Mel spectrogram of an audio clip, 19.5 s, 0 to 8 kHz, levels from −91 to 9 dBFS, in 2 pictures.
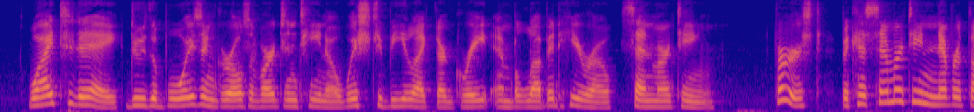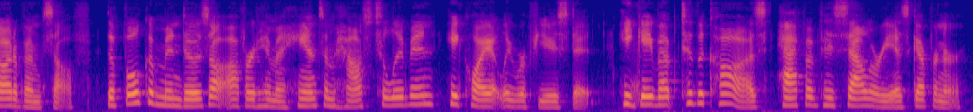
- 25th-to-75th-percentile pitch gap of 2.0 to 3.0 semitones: No, average, 4.5 semitones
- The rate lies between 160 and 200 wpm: Yes, average, 175 wpm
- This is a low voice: No, medium, 185 Hz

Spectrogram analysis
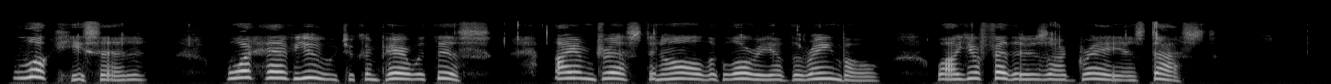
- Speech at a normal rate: No, slow, 120 wpm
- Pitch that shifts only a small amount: No, average, 3.6 semitones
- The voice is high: Yes, high, 235 Hz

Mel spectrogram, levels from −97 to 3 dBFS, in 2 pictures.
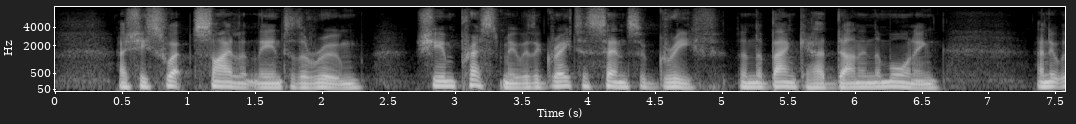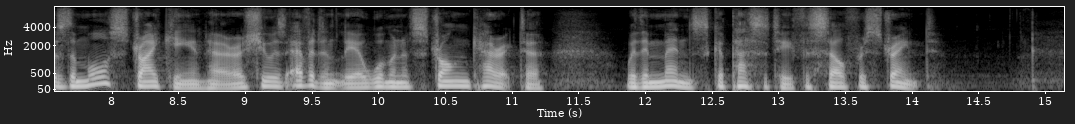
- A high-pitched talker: No, low, 105 Hz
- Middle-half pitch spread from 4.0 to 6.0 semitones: No, average, 3.6 semitones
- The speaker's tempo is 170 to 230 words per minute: Yes, average, 185 wpm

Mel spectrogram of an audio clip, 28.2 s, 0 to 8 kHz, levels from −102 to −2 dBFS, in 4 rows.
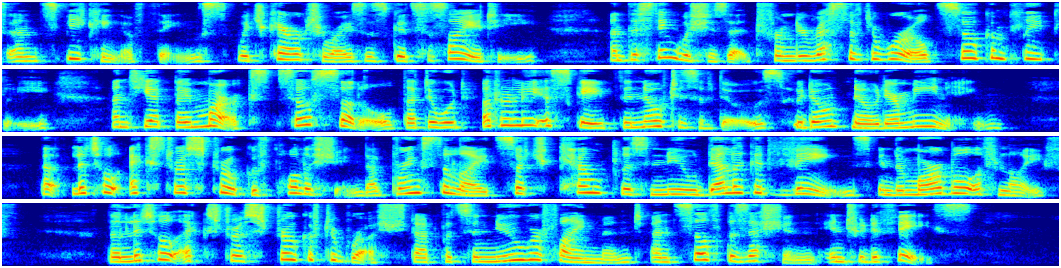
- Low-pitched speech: No, high, 240 Hz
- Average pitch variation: No, wide, 5.7 semitones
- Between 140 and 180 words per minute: Yes, average, 170 wpm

